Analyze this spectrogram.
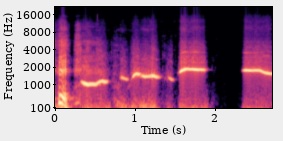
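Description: A person whistles a short tune, several clear sustained notes rising and falling, with brief breaths between phrases and a pause before the final held note.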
